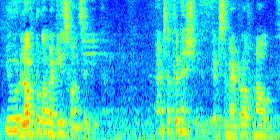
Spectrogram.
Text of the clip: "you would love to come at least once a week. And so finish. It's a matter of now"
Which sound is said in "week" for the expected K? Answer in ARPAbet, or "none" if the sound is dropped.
none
